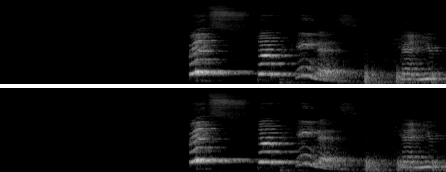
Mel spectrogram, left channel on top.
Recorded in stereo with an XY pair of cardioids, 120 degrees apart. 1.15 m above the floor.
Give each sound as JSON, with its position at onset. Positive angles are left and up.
{"t": 1.9, "sound": "a shout", "azimuth_deg": 15, "distance_m": 3.0}
{"t": 3.3, "sound": "writing", "azimuth_deg": 70, "distance_m": 8.0}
